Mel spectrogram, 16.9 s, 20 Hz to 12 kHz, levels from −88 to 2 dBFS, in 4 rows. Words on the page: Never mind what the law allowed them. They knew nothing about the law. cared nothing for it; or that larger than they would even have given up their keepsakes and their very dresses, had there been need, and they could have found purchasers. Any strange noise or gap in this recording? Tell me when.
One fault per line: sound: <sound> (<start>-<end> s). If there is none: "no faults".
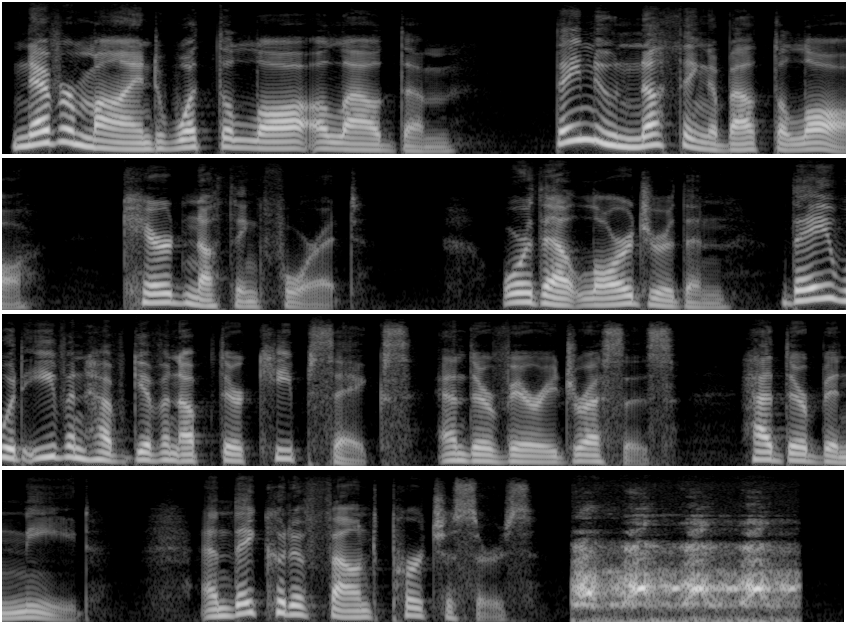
sound: bark (15.5-16.7 s)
